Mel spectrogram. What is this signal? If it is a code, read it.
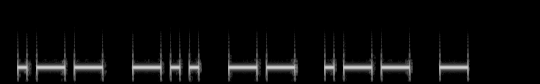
Morse code, heard as a keyed tone, about 13 wpm, 800 Hz. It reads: WDMWT
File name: LEZIONI / 3 MWRO / 3 MW 12wpm 1633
